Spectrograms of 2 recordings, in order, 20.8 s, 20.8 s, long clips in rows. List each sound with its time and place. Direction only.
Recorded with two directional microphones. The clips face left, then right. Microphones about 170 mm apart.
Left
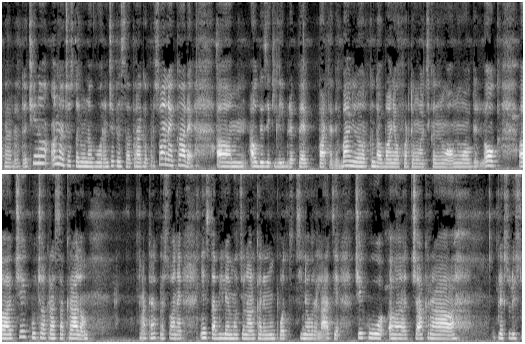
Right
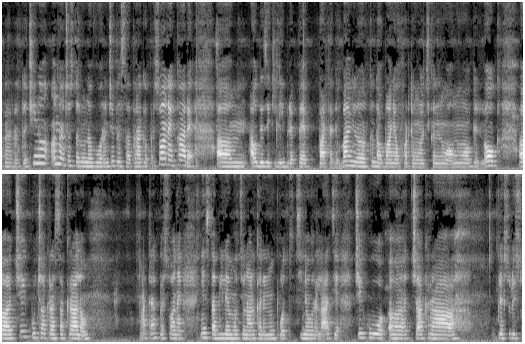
0.0 s speech: 30° left (ahead or behind)
13.2 s speech: 30° left (ahead or behind)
